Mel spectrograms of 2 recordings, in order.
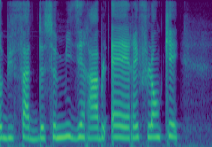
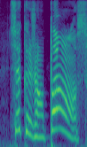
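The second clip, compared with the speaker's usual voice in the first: loud, drawn-out, higher roar; bellowed like an angry clerk; 6 semitones higher, 6 dB louder than usual. A narrator's reading. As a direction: roar it with indignation. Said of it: "rugit Dindonneau".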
